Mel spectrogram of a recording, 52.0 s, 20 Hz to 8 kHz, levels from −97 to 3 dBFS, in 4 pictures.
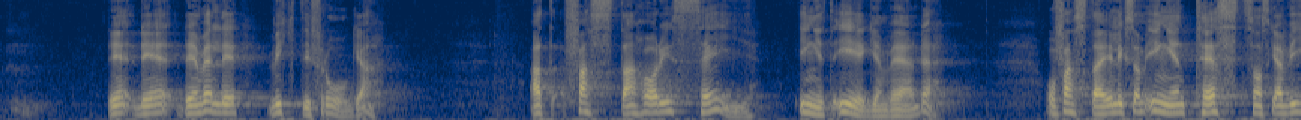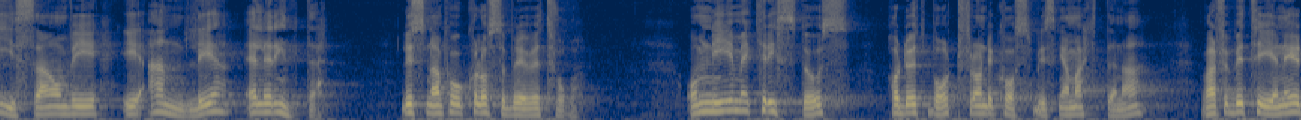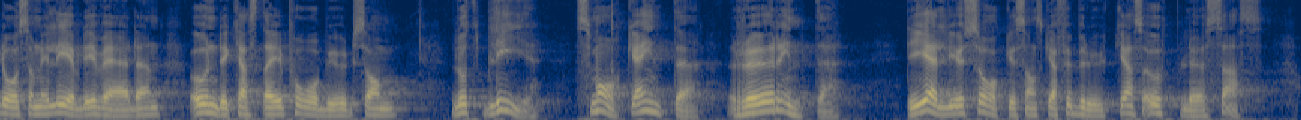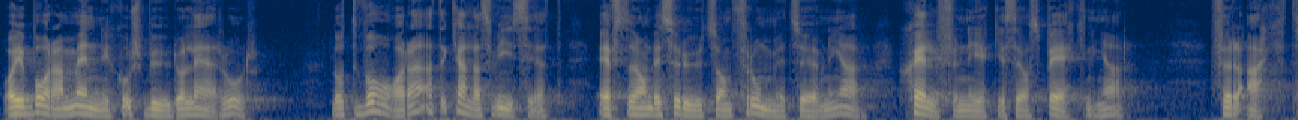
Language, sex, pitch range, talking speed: Swedish, male, 115-155 Hz, 110 wpm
